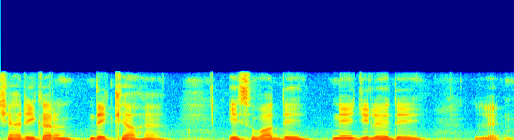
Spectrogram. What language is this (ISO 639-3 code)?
pan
